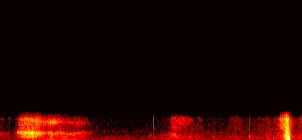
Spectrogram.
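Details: Snoring like a bulldozer going uphill: loud, rough, rattling snore on an in-breath, a faint second breath, then a brief sharp snort; heavy snoring.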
